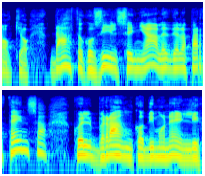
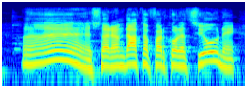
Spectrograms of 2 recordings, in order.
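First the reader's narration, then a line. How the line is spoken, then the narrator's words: Laughing reply. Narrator (Italian): rispose uno di loro ridendo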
